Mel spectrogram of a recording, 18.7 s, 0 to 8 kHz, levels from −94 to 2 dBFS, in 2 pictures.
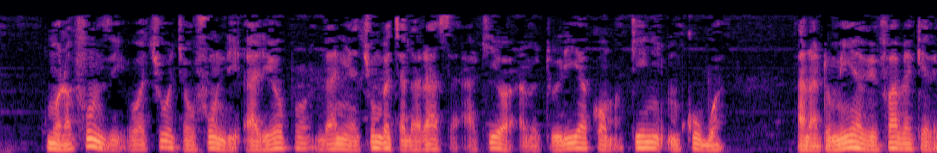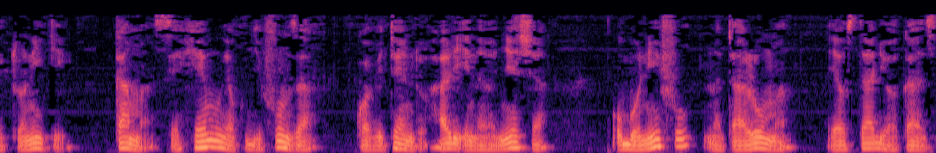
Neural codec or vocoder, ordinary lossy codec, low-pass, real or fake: none; MP3, 24 kbps; 7.2 kHz; real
